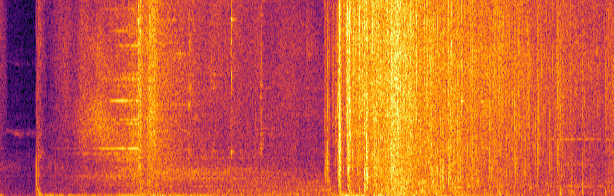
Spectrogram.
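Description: A magical gateway bursts open with a rushing, humming roar.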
